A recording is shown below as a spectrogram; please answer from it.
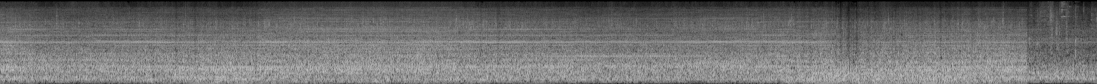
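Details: Older central AC outdoor unit with TXV: steady fan rush with constant compressor hum, no rattles or surging; condenser running normally, subcooling where it should be.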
